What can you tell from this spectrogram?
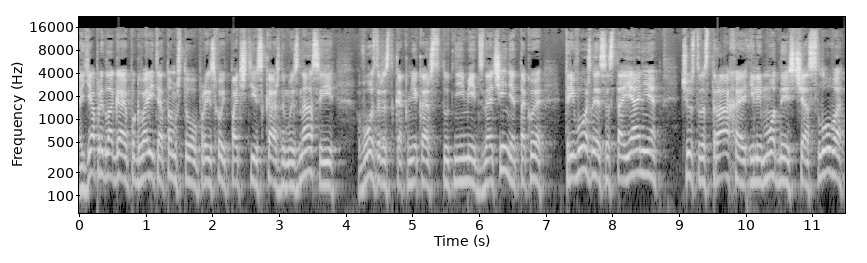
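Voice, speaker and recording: Amid audible room echo, a man with a fairly high pitch talks at a moderate pace with ordinary pitch variation. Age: 40s. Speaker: radio host. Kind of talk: casual chat. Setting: recording at home during self-isolation. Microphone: poor sound quality.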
